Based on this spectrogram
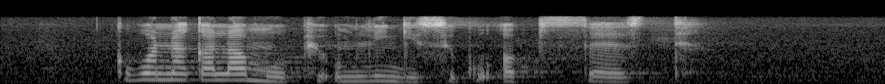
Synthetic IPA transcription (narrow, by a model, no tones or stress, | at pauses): k̬ʼuɓɔnak̬ʼalamupʰiʔum̩liŋɡʱisik̬ʼṵʔɔbsɛstʰʼ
